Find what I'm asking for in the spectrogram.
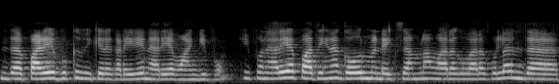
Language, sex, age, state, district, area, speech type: Tamil, female, 60+, Tamil Nadu, Cuddalore, rural, spontaneous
